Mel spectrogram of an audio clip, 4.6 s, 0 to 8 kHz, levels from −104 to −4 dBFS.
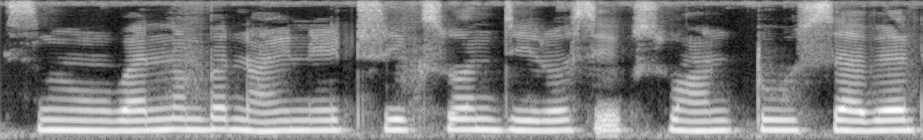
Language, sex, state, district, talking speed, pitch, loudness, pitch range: Hindi, female, Odisha, Sambalpur, 170 wpm, 215 Hz, -13 LUFS, 215-225 Hz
